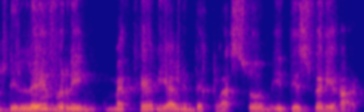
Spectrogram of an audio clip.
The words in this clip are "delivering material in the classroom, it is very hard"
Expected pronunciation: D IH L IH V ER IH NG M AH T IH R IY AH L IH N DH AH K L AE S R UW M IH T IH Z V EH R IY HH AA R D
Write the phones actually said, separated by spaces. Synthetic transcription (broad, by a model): D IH L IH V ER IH NG M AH T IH R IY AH L IH N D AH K L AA S UW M IH T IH S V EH R IY HH AA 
